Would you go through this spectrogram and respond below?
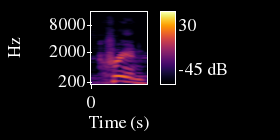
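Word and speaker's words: krin (κριν): So the root of this Greek word is krin. K-R-I-N rhymes with grin. Say krin.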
